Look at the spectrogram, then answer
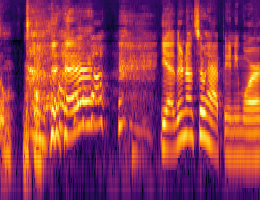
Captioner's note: laughter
